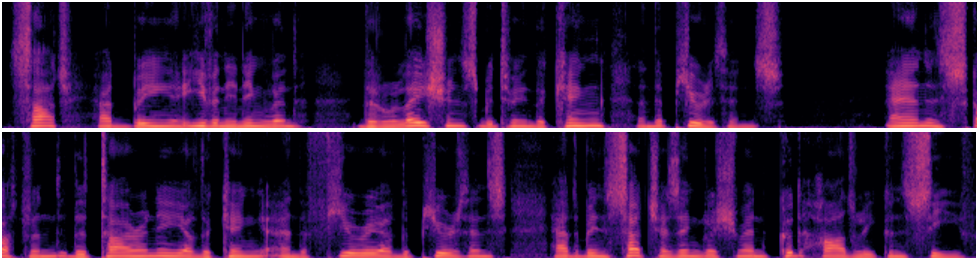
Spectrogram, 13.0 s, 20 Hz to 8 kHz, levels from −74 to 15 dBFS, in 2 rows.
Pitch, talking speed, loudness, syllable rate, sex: 165 Hz, 165 wpm, -18 LUFS, 4.7 syllables/s, male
